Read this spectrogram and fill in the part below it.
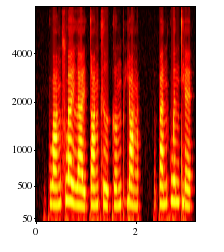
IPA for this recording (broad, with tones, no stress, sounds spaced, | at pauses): k w ɑ˧˥ ŋ s w a˥˩ ɪ̯ l a˨˩ ɪ̯ t̪ ɑ˧˥ ŋ t͡s ɹ̩˨˩ k ɤ˧˥ ŋ pʰ j ɑ˧ ŋ | p a˧˥ n k w ə˥ n t̪ j ɛ˨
